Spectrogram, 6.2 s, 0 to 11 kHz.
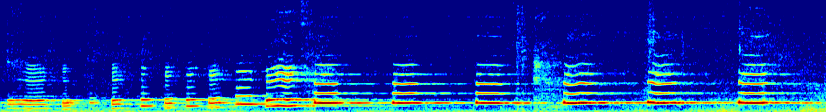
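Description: Operatic soprano singing a coloratura passage. A quick run of short, detached notes climbs over the first two seconds, then one high note is repeated staccato six times, about every 0.6 s.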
